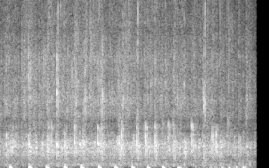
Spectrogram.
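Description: Audience applauding in a lecture hall, a dense patter of many hands with steady low thumps about four a second, cut off abruptly near the end.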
